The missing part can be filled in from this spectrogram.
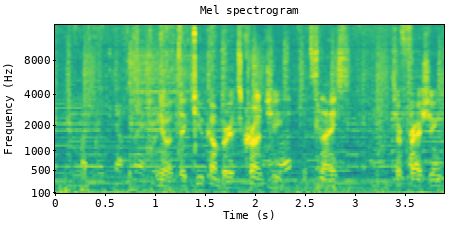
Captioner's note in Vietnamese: Crunchy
